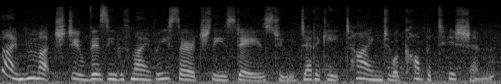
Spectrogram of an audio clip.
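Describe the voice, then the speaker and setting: A woman's voice: a little high, moderate pace, lightly acted, rough recording. A woman playing a proud, prim young astrologist in an anime-style video game, formal and a little self-important. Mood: defensive, indignant. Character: proud, slightly flustered young female astrologist, dignified.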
